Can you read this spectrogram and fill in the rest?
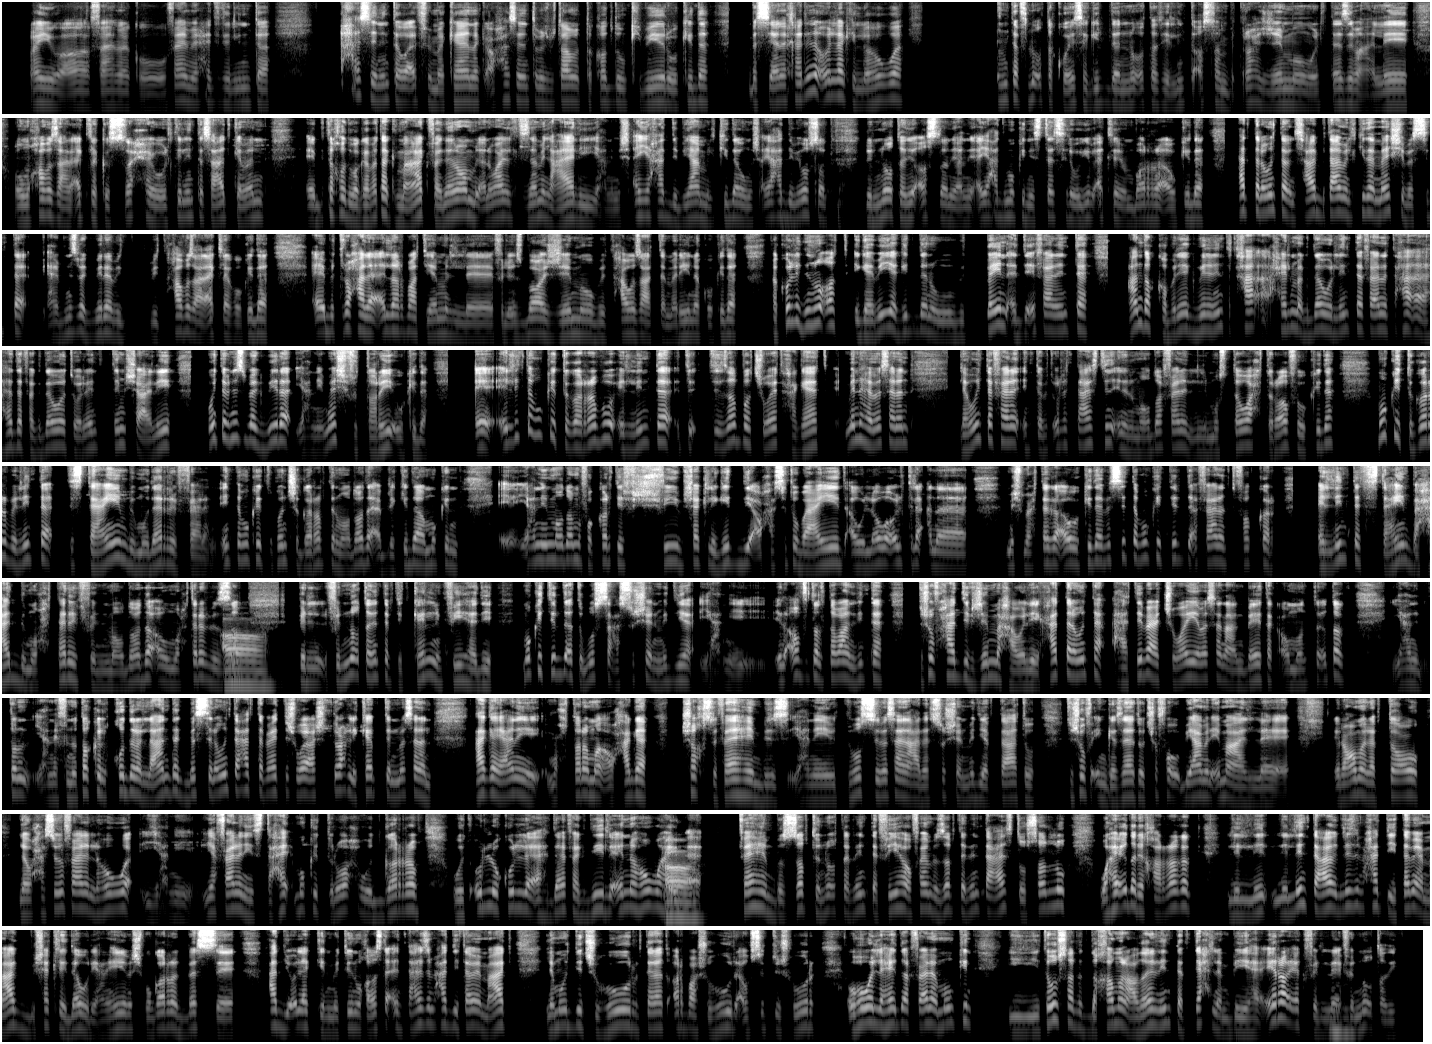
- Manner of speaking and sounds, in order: tapping; other background noise; in English: "الgym"; horn; in English: "الgym"; in English: "السوشيال ميديا"; in English: "gym"; in English: "السوشيال ميديا"
- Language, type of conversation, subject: Arabic, advice, ازاي أحوّل هدف كبير لعادات بسيطة أقدر ألتزم بيها كل يوم؟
